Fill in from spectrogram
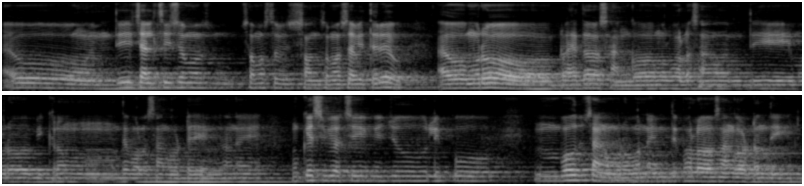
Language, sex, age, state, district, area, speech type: Odia, male, 18-30, Odisha, Khordha, rural, spontaneous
